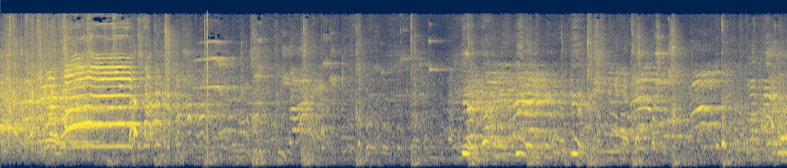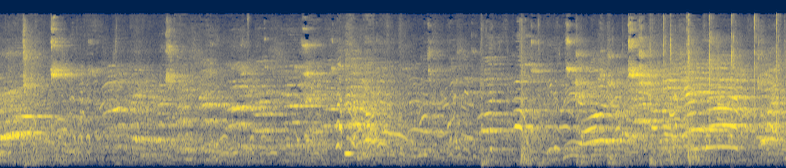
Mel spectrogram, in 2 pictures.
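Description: Spectators and players shout and talk in an echoing gym.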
